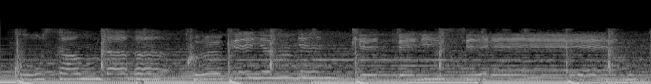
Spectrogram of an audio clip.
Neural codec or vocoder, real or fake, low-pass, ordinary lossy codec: none; real; 5.4 kHz; AAC, 24 kbps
